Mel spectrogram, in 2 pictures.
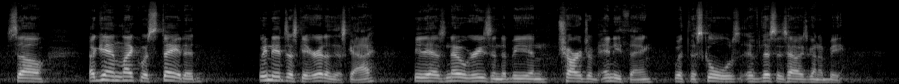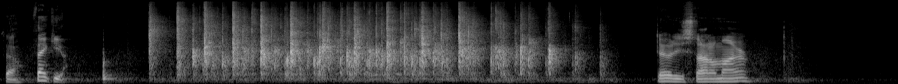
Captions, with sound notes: So again, like was stated, we need to just get rid of this guy. He has no reason to be in charge of anything with the schools if this is how he's gonna be. So, thank you. (audience applauding) - Dody Stottlemyer.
